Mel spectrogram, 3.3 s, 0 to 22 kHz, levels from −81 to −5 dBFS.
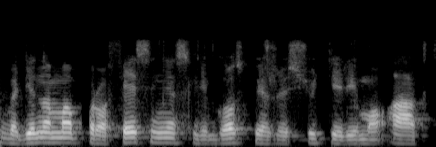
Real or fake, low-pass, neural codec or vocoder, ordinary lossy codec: real; 7.2 kHz; none; Opus, 32 kbps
